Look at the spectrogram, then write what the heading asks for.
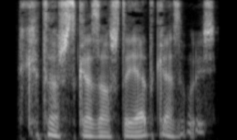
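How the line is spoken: Smirking scoff. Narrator (Russian): хмыкнул я в ответ

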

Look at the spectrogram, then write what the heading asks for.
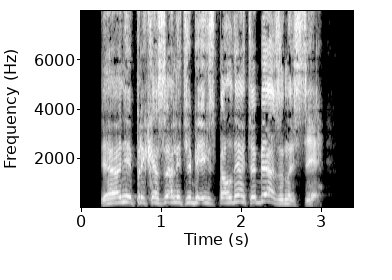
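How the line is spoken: Mocking guffaw. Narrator (Russian): Эрбот захохотал ему в лицо

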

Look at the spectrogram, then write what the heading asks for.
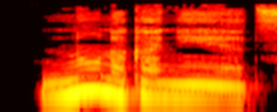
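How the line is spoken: Joyful sigh. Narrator (Russian): радостно вздохнула я

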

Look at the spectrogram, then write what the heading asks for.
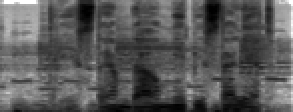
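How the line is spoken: Whisper. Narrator (Russian): прошептала

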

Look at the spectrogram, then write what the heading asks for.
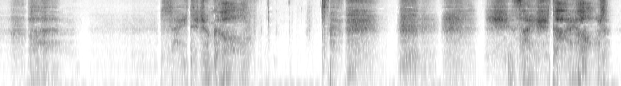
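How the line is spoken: Soft, gentle. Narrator (Chinese): 楚留香……柔声说

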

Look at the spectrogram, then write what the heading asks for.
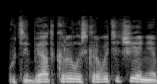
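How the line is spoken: Frightened whisper. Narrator (Russian): прошептала со страхом

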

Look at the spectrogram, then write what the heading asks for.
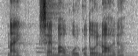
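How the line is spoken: Loud laughing voice. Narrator (Vietnamese): Trang Hạo Nhiên cười to lên

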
